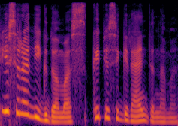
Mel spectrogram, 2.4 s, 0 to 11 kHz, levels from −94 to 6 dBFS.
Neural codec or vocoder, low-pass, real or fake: none; 9.9 kHz; real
